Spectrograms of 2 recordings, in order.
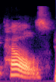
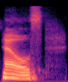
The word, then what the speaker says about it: Pelz: Mindy Pels. – Pels.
